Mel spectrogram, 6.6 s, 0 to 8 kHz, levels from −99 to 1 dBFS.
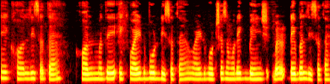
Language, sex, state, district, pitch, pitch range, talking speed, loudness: Marathi, female, Maharashtra, Nagpur, 195 Hz, 185-200 Hz, 180 wpm, -20 LUFS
